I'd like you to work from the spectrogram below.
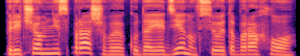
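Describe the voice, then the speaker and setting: Woman reading a bearded man, gruff, bossy, teasing, blunt, dry audiobook sound. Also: mid-range voice, steady tone, a little slow, a little mellow, no room sound, lightly acted.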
